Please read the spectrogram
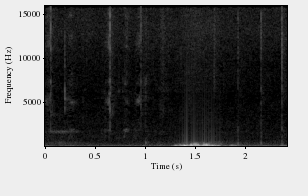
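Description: Small scissors snipping synthetic fur: faint light clicks, with a brief low muffled bump from handling about one and a half seconds in.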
